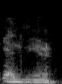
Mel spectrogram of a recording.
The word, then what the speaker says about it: Edmure: But yeah, I do think that I thought that they actually struck the right tone with that in his conversation with Edmure. Am I saying that right? Yeah, Edmure, right, Tully? – Edmure.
